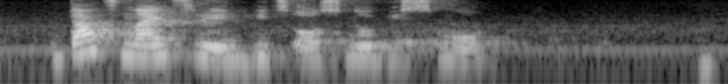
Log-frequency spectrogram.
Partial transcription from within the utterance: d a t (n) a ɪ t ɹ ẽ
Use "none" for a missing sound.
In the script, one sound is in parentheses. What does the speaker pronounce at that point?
n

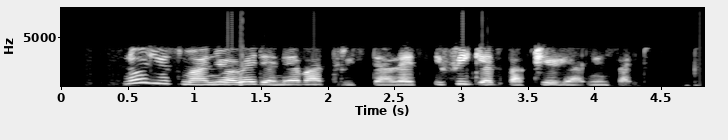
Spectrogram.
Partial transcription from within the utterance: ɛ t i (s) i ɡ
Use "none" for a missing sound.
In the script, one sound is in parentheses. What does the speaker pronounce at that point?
f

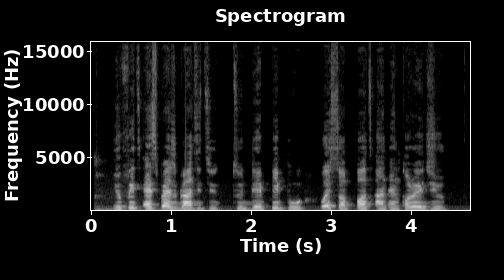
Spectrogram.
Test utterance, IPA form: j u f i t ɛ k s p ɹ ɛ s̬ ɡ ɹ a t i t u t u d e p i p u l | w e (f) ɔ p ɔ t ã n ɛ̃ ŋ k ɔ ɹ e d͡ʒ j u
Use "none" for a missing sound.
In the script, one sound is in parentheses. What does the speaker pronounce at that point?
s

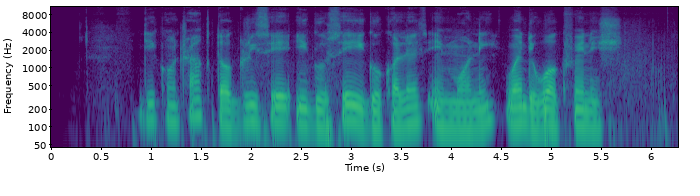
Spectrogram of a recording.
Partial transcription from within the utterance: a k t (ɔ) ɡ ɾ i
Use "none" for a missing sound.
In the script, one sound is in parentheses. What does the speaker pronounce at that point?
ɔ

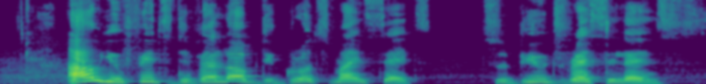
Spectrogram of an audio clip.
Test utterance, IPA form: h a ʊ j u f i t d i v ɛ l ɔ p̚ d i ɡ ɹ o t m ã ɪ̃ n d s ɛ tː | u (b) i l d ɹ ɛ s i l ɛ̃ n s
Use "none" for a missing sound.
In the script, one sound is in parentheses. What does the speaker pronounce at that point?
b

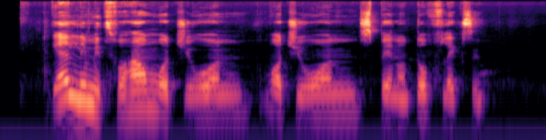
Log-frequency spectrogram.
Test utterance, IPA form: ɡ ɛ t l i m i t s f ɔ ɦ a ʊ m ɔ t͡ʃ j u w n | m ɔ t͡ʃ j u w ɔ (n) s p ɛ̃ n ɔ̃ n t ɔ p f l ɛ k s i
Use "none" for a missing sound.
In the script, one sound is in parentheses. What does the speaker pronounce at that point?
n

